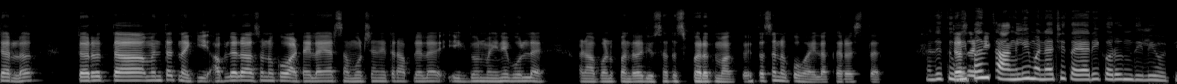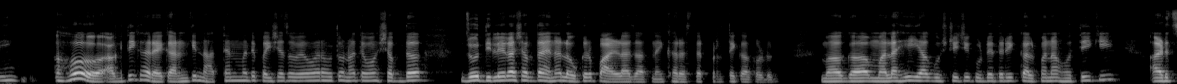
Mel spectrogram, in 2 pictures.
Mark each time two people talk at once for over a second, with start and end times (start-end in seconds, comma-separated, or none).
none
